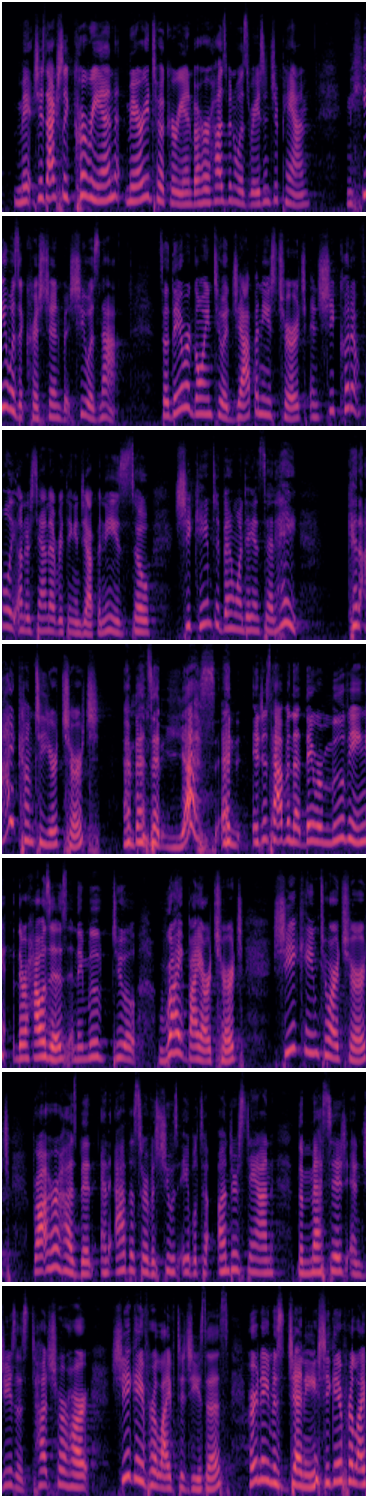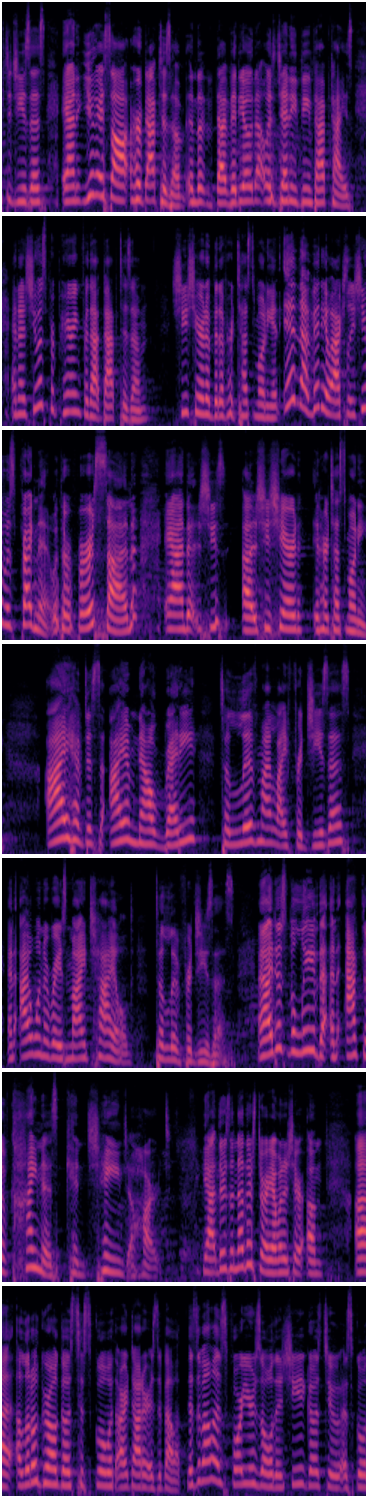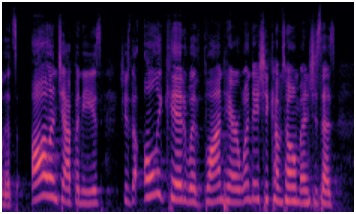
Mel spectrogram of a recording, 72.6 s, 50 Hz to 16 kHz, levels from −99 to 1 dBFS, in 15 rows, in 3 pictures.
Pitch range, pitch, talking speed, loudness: 215-275 Hz, 245 Hz, 210 wpm, -41 LUFS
